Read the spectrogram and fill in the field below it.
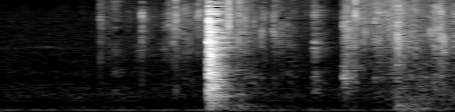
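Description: A metal cup knocks against a metal bowl.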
